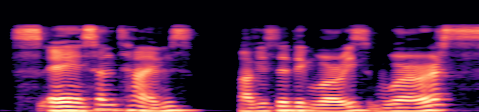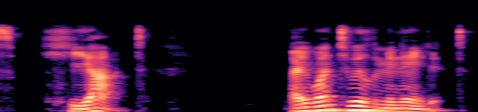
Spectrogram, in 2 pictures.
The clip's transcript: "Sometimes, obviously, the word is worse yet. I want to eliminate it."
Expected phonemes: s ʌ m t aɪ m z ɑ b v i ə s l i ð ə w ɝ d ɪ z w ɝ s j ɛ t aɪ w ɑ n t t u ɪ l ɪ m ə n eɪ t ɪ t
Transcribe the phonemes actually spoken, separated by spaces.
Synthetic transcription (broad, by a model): s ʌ m t aɪ m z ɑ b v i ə s l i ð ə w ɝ ɪ z w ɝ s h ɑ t aɪ w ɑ n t t u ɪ l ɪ m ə n eɪ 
